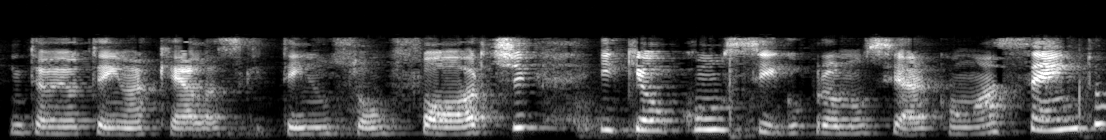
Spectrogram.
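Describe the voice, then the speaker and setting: A woman's voice: medium pitch, moderate pace. A woman teaching a primary school lesson over slides, explaining patiently and often checking in with her pupils. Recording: dull lo-fi home recording.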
